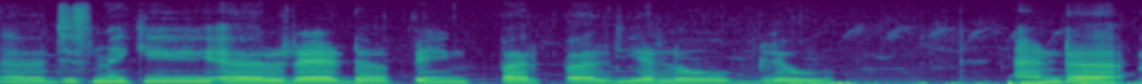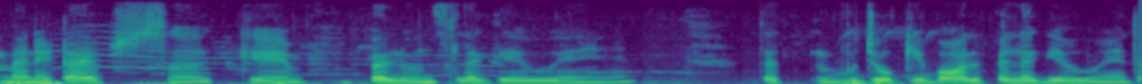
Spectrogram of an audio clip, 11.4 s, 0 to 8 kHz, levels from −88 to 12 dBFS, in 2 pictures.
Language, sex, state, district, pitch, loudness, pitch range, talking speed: Hindi, female, Uttar Pradesh, Lucknow, 225 Hz, -16 LUFS, 215-235 Hz, 140 wpm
